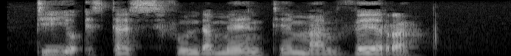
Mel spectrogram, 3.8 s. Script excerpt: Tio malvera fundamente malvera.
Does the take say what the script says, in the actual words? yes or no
no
